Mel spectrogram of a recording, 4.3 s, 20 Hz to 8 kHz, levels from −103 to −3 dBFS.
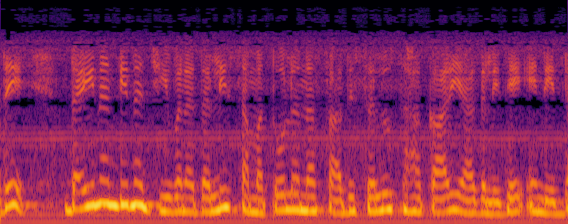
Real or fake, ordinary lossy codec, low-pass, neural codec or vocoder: real; none; 7.2 kHz; none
